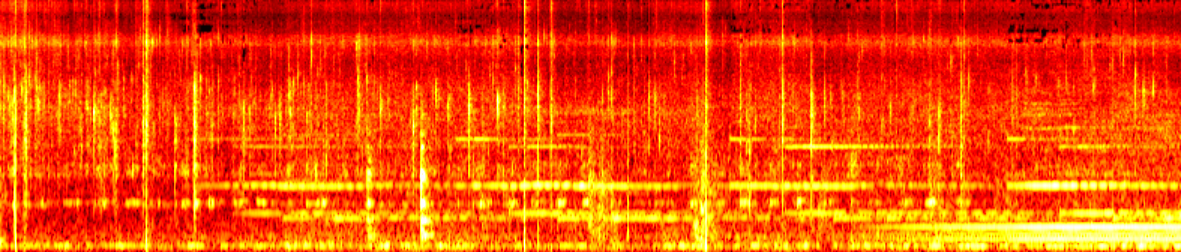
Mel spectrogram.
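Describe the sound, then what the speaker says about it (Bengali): Peanuts frying in hot oil in a pan while making Bengali-style fried khichuri, a steady sizzle and crackle with scattered clicks and clinks, fairly close and continuous, with no one talking. "বাদামগুলো সুন্দরভাবে ভেজে নেব।"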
